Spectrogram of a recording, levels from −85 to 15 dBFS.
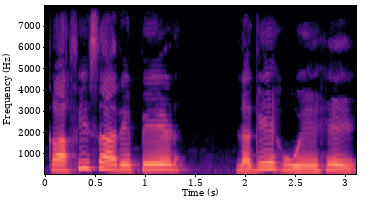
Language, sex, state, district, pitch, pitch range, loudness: Hindi, female, Madhya Pradesh, Bhopal, 250 Hz, 230-260 Hz, -14 LUFS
